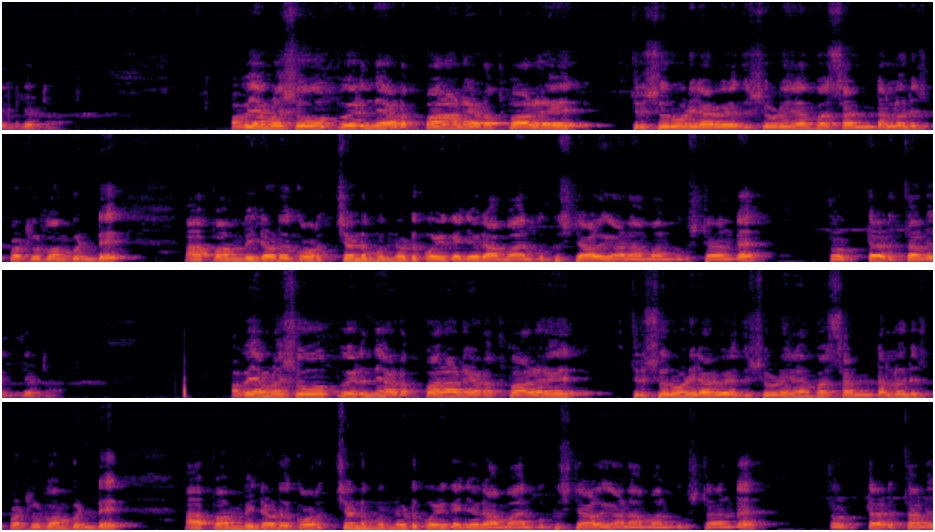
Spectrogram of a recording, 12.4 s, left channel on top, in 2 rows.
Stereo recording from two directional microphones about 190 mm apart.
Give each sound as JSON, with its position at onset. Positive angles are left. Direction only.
{"t": 1.5, "sound": "speech", "side_deg": 10}
{"t": 4.2, "sound": "speech", "side_deg": -15}
{"t": 7.4, "sound": "speech", "side_deg": 0}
